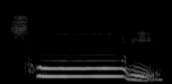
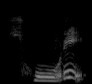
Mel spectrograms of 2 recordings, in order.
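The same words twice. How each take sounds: First: The word starts on a high pitch. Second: The word starts on a low pitch. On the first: The speaker calls it right. "we read it as 소리" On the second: The speaker calls it wrong. "we don't read it as 소리"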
